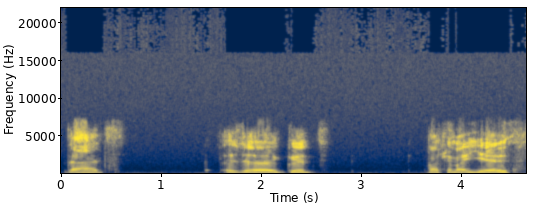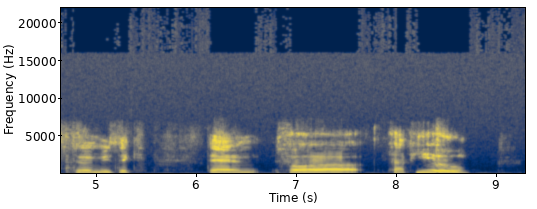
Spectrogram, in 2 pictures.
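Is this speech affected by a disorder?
Yes: cerebral palsy; cerebral palsy from birth, lifelong, affects speech and physical abilities; hard for others to understand at first.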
